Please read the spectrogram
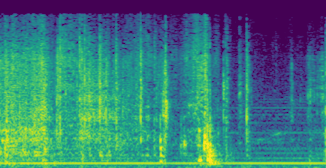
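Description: Cardboard box flap being pulled open and lifted, the stiff cardboard scraping and crackling against newspaper packing, then settling down after about three seconds. A steady low hum runs underneath.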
